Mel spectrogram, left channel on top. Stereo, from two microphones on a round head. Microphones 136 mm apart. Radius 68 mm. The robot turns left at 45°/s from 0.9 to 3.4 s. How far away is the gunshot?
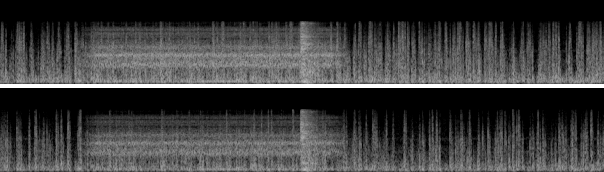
About 0.7 m.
